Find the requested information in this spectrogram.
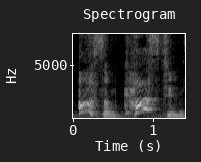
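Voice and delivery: high, loud thrilled exclaim; wowed by the costume; very high excited praise; delighted Pete. Acted. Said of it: "says Pete".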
